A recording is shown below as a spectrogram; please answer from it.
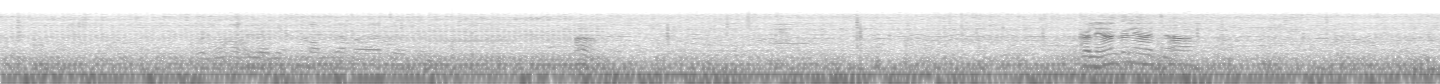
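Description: Steady low rumble of a car driving slowly, heard from inside the cabin, with brief voices about eight seconds in.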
